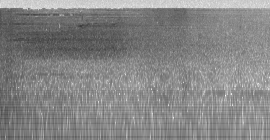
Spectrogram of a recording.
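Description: A triumphant game fanfare rings out and fades away.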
